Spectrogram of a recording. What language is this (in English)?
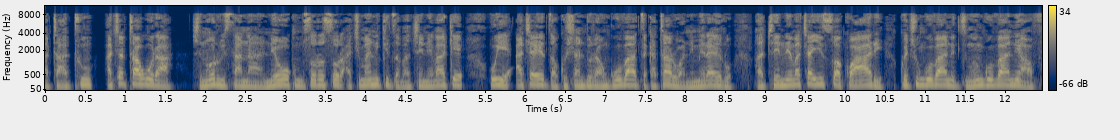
Shona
